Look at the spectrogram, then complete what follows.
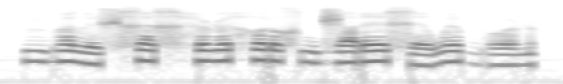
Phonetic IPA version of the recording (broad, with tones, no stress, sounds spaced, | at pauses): m b œ˦ l y˩ ʃ x ɛ˥ x h ʏ˦ ɳ ʏ˥ h ʊ˥ ɾ ʊ˦ x n d͡ʒ ɐ˦ ɾ e˥ x e˩ w ʏ˥ b ʊ˨ ɳ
